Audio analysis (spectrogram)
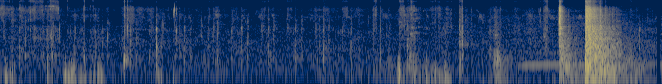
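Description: A house door is shut and locked with scattered thumps and clicks, and then a louder slam and rattle come near the end, over faint background noise.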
